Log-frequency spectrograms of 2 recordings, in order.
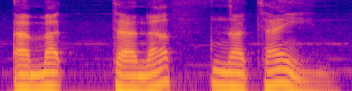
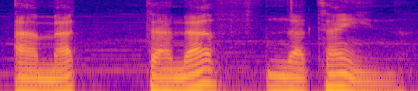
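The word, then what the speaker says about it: أَمَتَّنَا ٱثْنَتَيْنِ: Now we see a tha that has a sukoon, and before it is a long vowel. We drop the long vowel. Now we read it together as Amattanaa Ithnatain.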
